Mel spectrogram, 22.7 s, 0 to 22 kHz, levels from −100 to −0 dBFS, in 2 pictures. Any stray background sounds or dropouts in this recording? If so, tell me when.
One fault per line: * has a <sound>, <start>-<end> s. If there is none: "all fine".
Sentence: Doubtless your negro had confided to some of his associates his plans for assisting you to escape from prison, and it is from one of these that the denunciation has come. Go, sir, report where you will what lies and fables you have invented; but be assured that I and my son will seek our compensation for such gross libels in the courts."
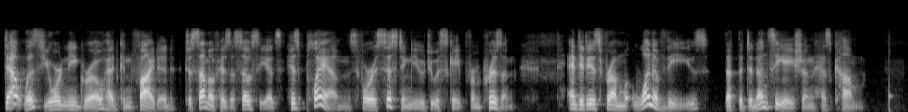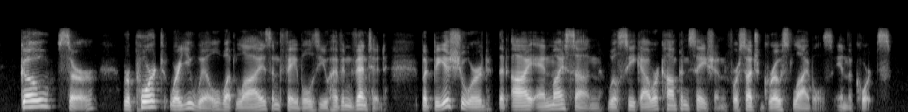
* has a tap, 11.1-11.3 s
